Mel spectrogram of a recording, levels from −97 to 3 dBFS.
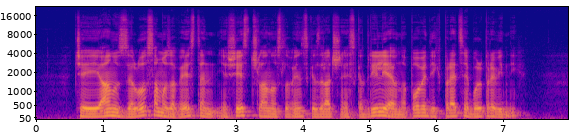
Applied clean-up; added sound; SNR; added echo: none; none; none; none.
